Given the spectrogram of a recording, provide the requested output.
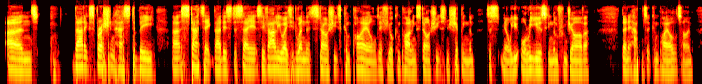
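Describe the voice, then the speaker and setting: With monotone, flat intonation, a man talks at a medium pitch. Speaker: webinar presenter on XSLT. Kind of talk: technical webinar presentation. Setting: online webinar. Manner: fast; hesitant with fillers and self-corrections.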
